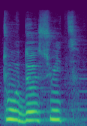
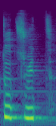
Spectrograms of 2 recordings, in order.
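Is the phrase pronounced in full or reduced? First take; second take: full; reduced. First: Every syllable is pronounced fully and carefully. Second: Some sounds are dropped and run together. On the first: The speaker calls it wrong. "Quand on parle, on ne dit pas" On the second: The speaker calls it right. "on dit"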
